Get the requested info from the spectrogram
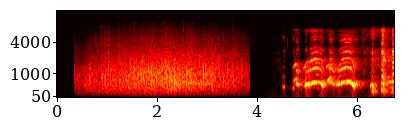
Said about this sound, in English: But I have to give you some applause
